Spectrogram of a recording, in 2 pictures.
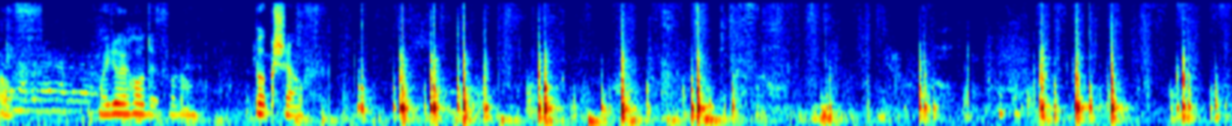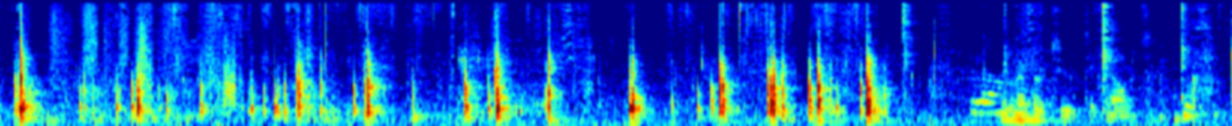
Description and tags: sonicsnaps GemsEtoy eloisebookshelf
Etoy, TCR, sonicsnaps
